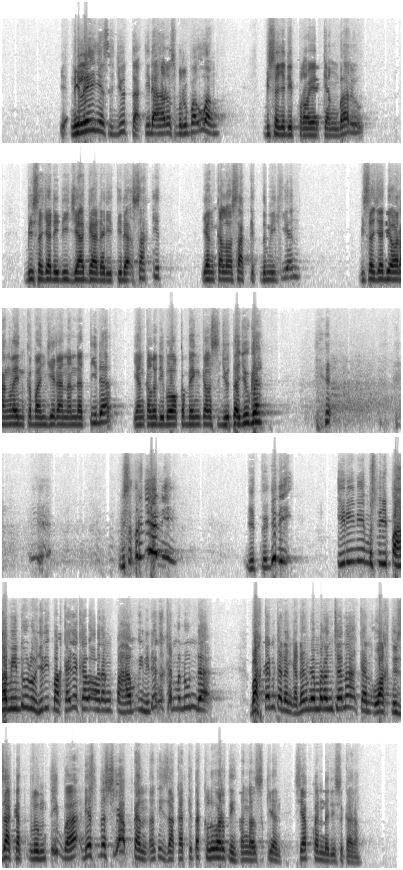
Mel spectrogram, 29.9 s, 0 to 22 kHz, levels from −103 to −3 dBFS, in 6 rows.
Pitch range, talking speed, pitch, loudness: 175-275 Hz, 150 wpm, 215 Hz, -16 LUFS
